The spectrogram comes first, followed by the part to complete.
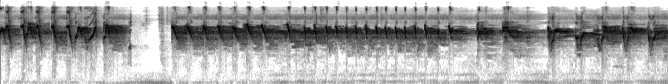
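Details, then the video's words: Bar-winged prinia lure song to make caged birds sing: fast, high, ringing trill of evenly repeated notes, broken by a short pause before resuming, with a faint low rumble underneath. "pancingan burung ciblek gacor"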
